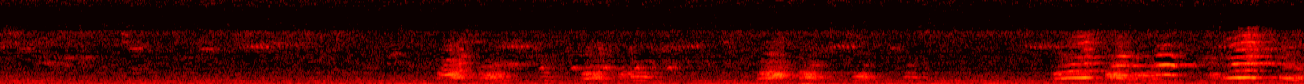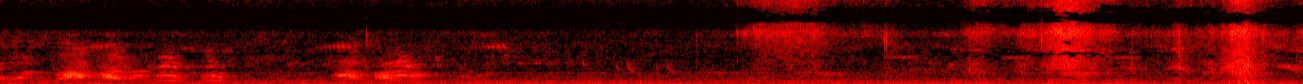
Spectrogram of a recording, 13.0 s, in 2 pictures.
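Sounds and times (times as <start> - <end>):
bird calls: 2.0 - 13.0.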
